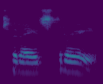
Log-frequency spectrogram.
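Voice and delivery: ordinary talk, nothing marked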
